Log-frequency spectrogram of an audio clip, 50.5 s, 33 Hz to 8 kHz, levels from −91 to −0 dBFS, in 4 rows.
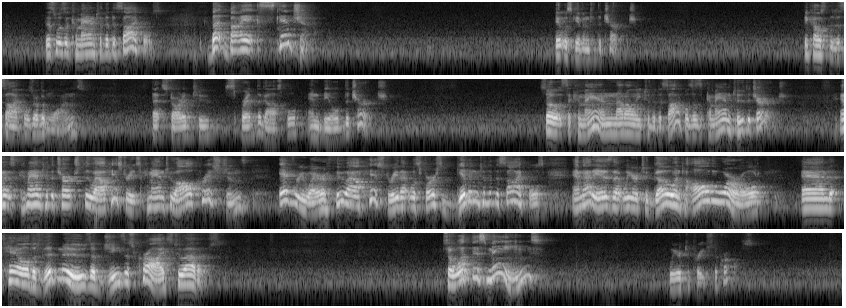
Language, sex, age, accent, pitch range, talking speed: English, male, 40-59, American, 150-230 Hz, 125 wpm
